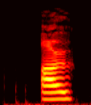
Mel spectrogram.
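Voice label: "er", Mandarin Chinese pinyin; pinyin2; pinyinji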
